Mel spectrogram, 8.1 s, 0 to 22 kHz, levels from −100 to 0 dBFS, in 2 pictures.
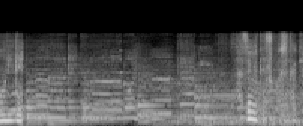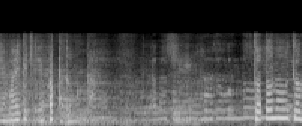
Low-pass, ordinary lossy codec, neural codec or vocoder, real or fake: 7.2 kHz; none; codec, 44.1 kHz, 2.6 kbps, SNAC; fake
